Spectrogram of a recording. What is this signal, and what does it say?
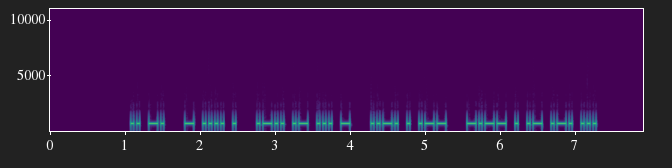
Morse code, heard as a keyed tone, about 30 wpm, 700 Hz. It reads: IN THE LAST FEW YEARS
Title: Sets of 5 Words 30wpm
